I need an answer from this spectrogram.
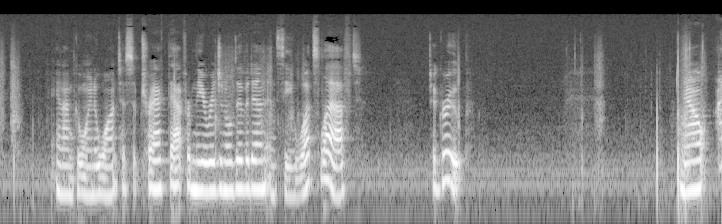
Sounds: inside a small room, Speech

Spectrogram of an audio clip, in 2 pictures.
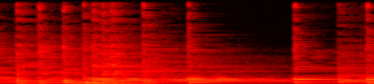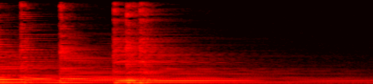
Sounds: playing harpsichord

